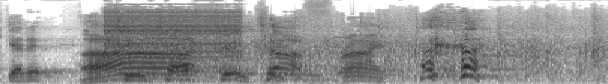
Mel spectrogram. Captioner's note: buzzer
